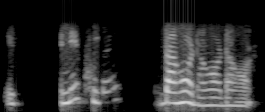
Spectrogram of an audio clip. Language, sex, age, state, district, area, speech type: Assamese, female, 18-30, Assam, Nagaon, rural, conversation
